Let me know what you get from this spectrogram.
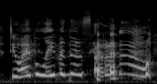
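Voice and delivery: high, laughing mock self-doubt; unsure, laughing. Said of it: "'Cause you're like".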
